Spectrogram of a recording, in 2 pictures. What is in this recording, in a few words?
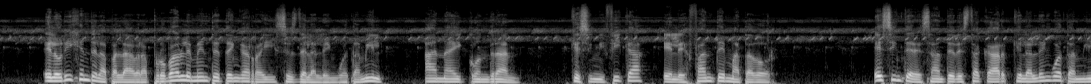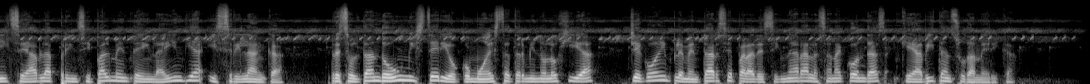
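Spanish narration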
